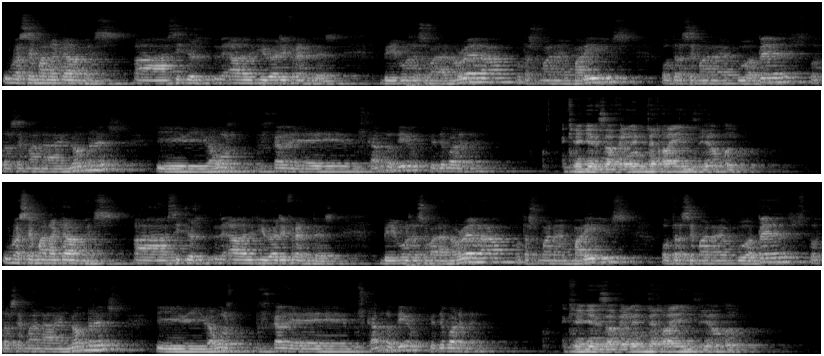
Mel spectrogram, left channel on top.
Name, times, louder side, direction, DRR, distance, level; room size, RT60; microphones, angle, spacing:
voice 1, 0.0-3.4 3.8-6.3 6.6-9.4 9.7-13.0, right 1 dB, 35° right, 0.8 m, -24 dB
voice 2, 13.8-15.6, left 1 dB, 35° left, 1.5 m, -22 dB
14.0 x 5.4 x 2.3 m
head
